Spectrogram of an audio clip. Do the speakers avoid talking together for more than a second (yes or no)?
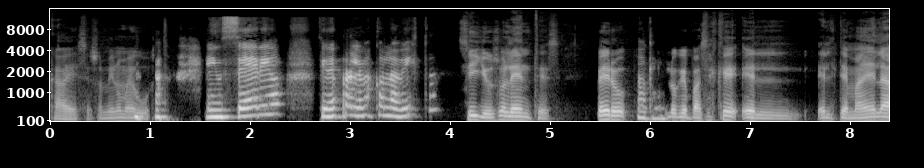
yes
